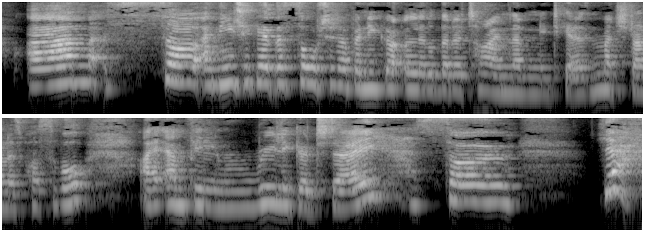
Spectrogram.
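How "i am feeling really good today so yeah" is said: puffing, breathless, winded voice. Vlogger sorting out a messy space with little time, out of breath. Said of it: "except now I'm out of breath".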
